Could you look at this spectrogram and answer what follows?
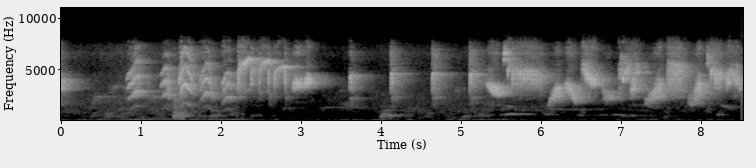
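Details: Pekin robin in vigorous, nonstop song, pouring out rapid rich warbles and quick rising and falling whistled notes almost without pause, the phrases running together into a loud continuous stream.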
